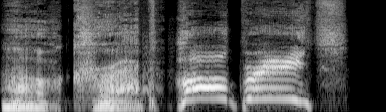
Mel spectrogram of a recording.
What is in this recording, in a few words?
Crew See Breach, Male; Dialog; en; Warframe; Railjack Crew; Red Veil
